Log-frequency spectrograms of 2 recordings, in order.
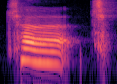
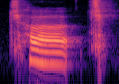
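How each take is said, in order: The two takes are said the same way.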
